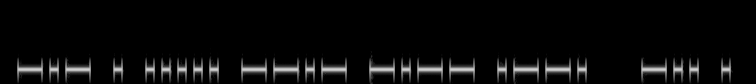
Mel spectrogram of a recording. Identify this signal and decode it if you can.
Morse code, heard as a keyed tone, about 15 wpm, 700 Hz. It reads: KE5QYP DE
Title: USA Callsign DE Callsign - 6 Characters - 15wpm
